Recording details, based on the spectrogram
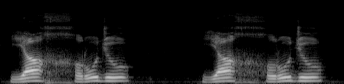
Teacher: So ya we connect with the kha, as kha we read in heavy sound, and also we make hams quality, yakh, ruju. Ra also we read in heavy sound due to dhamma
